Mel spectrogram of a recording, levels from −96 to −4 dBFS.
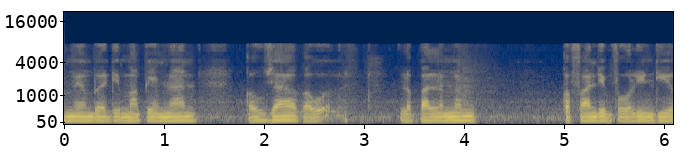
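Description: From start to finish, the speech has likely been through Nellymoser compression, the Flash-era microphone codec, at a rate the sound suggests is around 32 kbps. With few bits shared across each short block, weaker bands go uncoded and are replaced with noise. The result is plainly audible: a rough, hissy halo around the speech and a smeared, underwater quality, with nothing above 7.7 kHz.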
